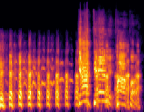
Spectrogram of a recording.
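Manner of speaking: drawn-out laughing curse; can't hold in the laugh; laughing groan. Real, not acted. Host reacts to a chat meme, laughing groan.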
